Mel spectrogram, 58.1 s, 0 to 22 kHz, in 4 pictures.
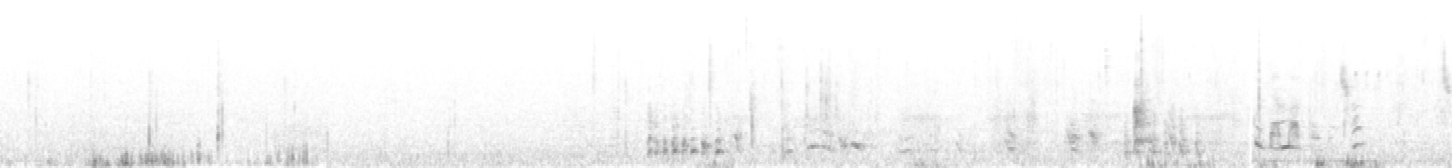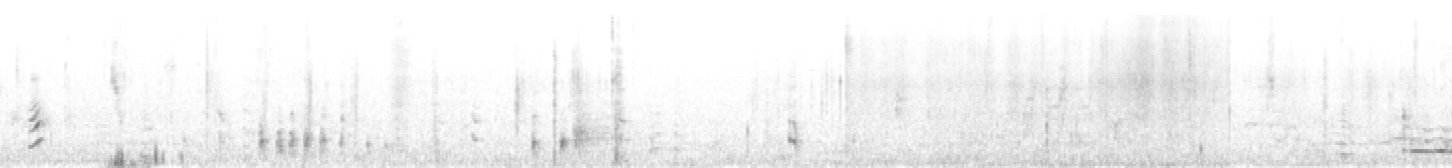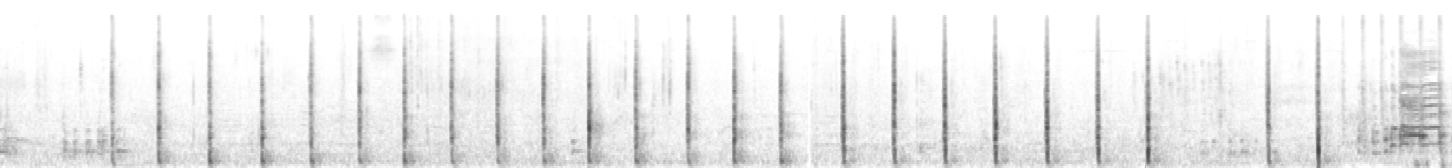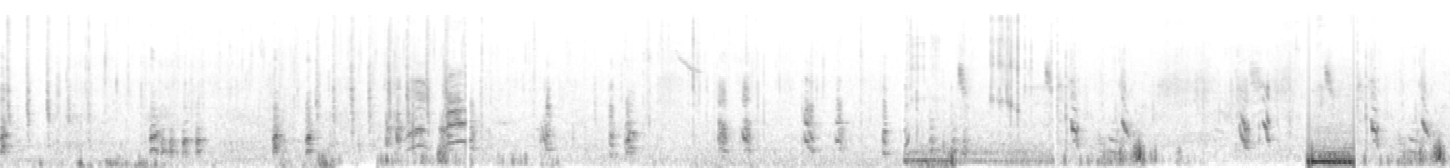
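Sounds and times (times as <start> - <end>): chickens clucking: 6.4 - 15.0, 15.6 - 21.6, 22.2 - 22.7, 28.3 - 33.7, 34.4 - 35.5, 38.2 - 55.0, 55.8 - 58.0
knife chopping on wooden block: 30.6 - 39.6.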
